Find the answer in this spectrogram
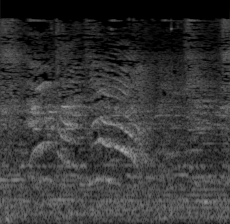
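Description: Children's voices at play: high calls and squeals rising and falling in pitch through the first second and a half, over overlapping background chatter.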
